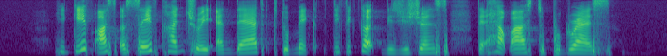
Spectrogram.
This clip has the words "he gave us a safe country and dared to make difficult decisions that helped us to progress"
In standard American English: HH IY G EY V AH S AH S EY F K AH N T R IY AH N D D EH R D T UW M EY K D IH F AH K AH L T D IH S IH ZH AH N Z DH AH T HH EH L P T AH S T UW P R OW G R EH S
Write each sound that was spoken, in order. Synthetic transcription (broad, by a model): HH IY G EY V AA S AH S EY F K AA N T R IY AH N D D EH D T UW M EY K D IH F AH K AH L T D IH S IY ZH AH N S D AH T HH EH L P AA S T UW P R OW G R EH S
